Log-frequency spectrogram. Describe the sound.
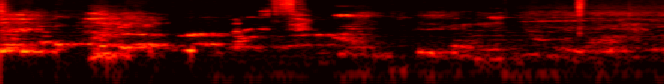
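A person shouts in the background of a coffee shop, a raised, strained voice carrying over a few seconds, with bursts of vocal sound over a murky backdrop of ambient noise and faint chatter.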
